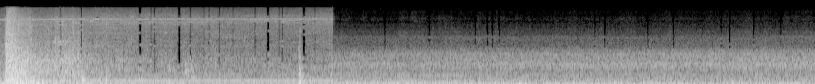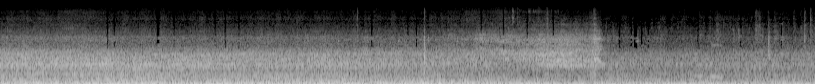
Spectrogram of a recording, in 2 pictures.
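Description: A loud bang right at the start with a burst of noise, then the steady low rumble of road and engine noise heard from inside a car driving along a highway.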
